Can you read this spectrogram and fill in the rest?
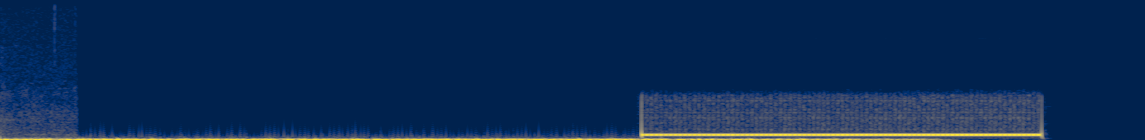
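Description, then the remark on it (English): A phone of a USGS on-call earthquake team member sounds an alert, a text message or call from a duty seismologist: one steady, buzzy electronic tone held for about two seconds, entering over a low, continuous rumble and cutting off abruptly. “so whenever our phones go off, we either text messages or a phone call from one of the duty seismologists”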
